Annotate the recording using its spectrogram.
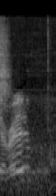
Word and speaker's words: Giru: Guru, is it? G-I-R-U? – Yes. – Guru? – Yep. – There you go. Did I pronounce that properly? – Yes, you did, mate.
